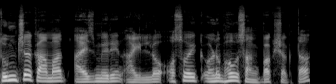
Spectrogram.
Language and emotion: Goan Konkani, neutral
